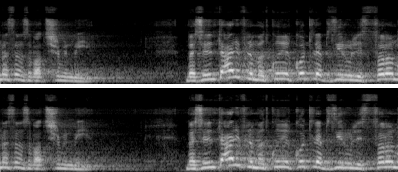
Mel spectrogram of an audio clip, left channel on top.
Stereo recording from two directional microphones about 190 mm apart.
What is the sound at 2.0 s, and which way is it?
A woman's voice, 25° right (ahead or behind).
